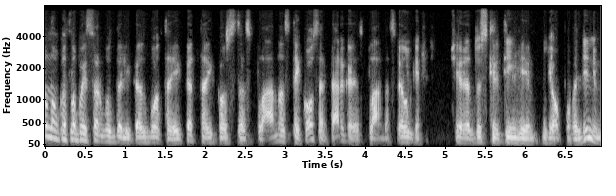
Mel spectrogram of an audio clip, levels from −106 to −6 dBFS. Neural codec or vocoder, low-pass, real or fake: none; 7.2 kHz; real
